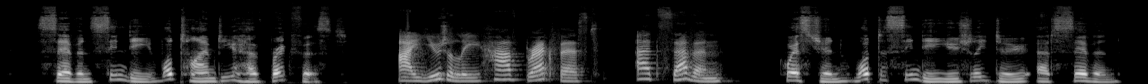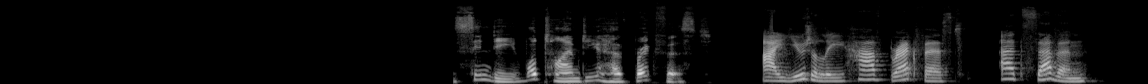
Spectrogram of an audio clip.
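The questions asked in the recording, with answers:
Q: What does Cindy usually do at 7?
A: She has breakfast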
